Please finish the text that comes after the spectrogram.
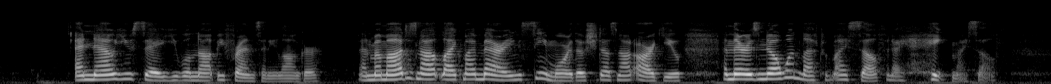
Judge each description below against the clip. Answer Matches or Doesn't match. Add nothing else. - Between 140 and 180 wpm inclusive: Doesn't match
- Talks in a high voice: Matches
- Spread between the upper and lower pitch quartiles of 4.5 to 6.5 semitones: Matches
